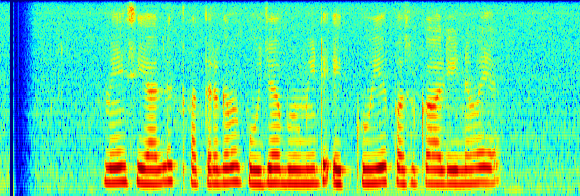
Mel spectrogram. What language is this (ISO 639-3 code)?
sin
